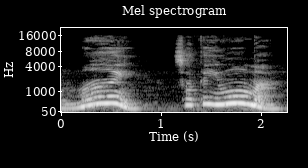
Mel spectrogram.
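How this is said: There is a pause after the first word. The mother is being addressed directly. "Aí ele muda a entonação"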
